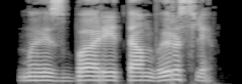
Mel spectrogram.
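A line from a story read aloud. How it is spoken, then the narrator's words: Muttered. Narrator (Russian): пробормотал ее зять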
